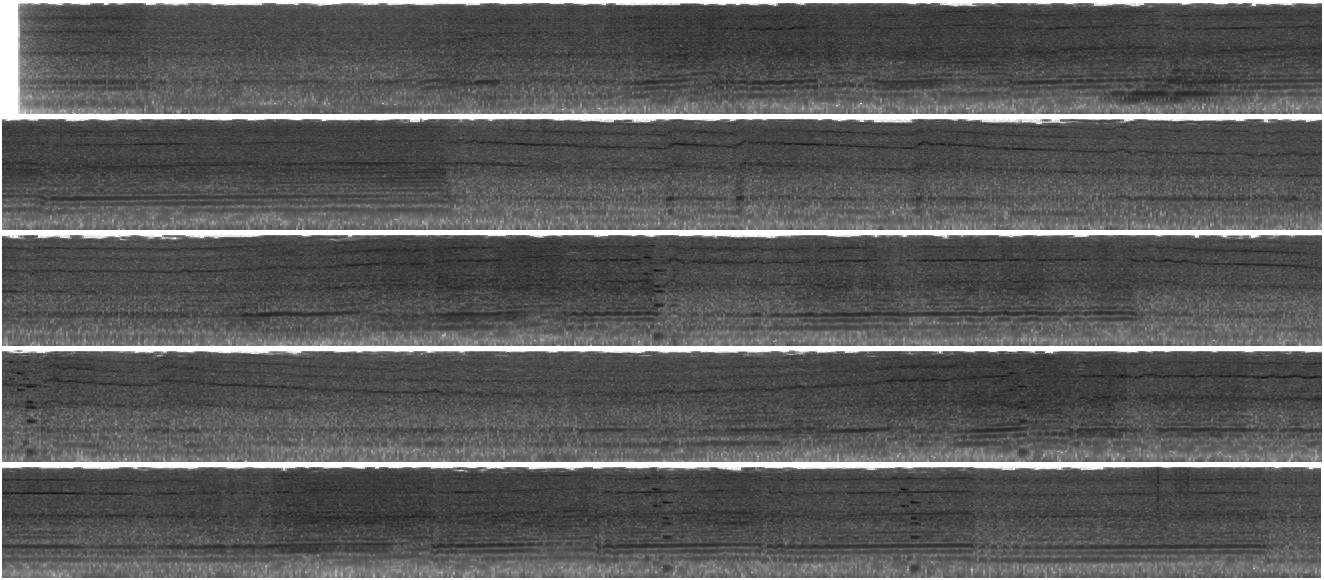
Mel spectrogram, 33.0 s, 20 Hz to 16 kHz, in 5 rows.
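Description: Onboard sound of an Alfa Romeo C39 Formula 1 car's Ferrari 1.6-litre turbocharged V6 hybrid engine at full throttle on the opening lap. The pitch climbs and drops sharply with each upshift. It falls away twice as the car slows for corners, about 12 and 20 seconds in, before climbing again.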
